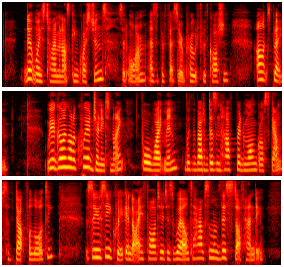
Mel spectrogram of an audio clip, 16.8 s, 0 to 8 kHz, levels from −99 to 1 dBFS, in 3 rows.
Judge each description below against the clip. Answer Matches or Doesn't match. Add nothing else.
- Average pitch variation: Matches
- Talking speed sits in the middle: Matches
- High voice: Matches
